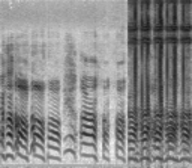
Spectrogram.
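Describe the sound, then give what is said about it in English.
A short burst of canned sitcom laughter: rhythmic voiced chuckles at first, then a fuller, louder wave of crowd laughter swelling in near the end. “Oh, canned laughter.”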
